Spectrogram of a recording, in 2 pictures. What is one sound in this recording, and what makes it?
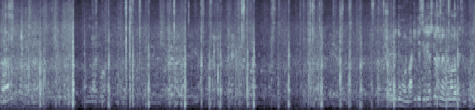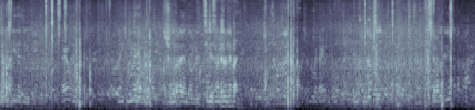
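A wooden mallet taps on wood.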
